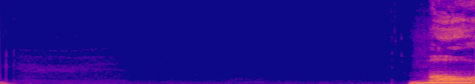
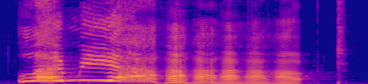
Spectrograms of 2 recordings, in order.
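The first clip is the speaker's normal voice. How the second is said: slow, laughing cry to be let out; playful laughing yell; laughing mock shout; 6 semitones higher, 4 dB louder, slower than usual. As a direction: ham up the prisoner begging through laughter. Pretend jail plea.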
